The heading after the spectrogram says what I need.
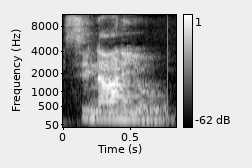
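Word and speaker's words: scenario: जब letter S के बाद सी आता है तो लेटर सी साइलेंट होता है, जैसे सीन science muscle disciple सिनारियो।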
